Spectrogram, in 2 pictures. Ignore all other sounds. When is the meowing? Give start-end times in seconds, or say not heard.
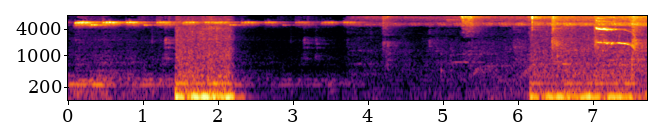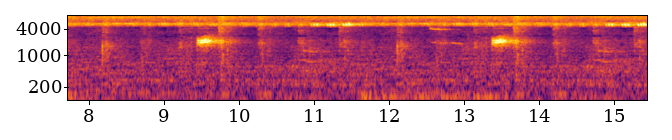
1.4-2.2, 6.2-7.7, 11.9-13.5.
